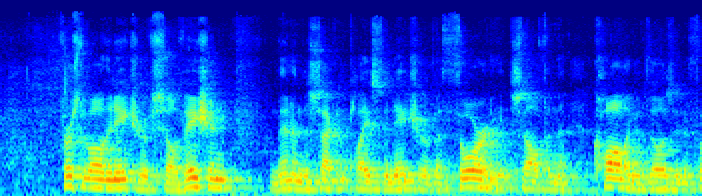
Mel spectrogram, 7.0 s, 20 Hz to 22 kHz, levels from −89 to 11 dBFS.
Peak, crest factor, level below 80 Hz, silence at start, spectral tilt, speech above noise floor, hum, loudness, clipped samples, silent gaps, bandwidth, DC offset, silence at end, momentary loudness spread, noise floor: -2 dBFS; 18 dB; -54 dBFS; 0.6 s; -7 dB/octave; 28 dB; none; -21 LUFS; under 0.1%; none; 17 kHz; under 0.1%; 0 s; 11 LU; -48 dBFS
